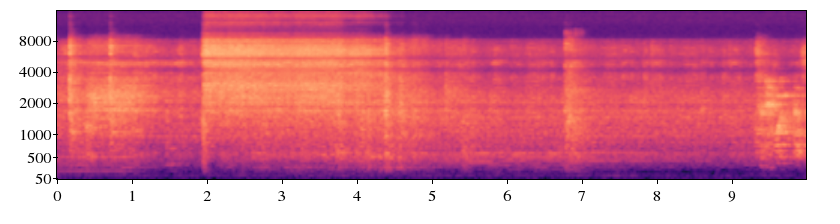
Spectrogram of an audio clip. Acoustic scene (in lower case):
subway train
